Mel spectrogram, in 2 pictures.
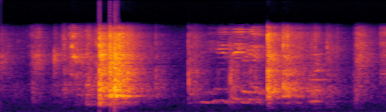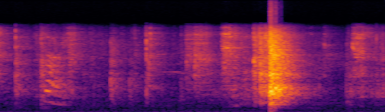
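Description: A skateboard clatters and slaps onto a hard floor.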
